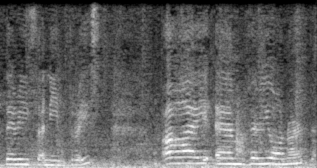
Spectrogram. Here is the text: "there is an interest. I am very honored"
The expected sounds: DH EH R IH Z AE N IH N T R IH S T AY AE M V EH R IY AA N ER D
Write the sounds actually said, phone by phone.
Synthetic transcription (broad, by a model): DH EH R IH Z AE N IH N T R IH S T AY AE M V EH R IY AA N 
